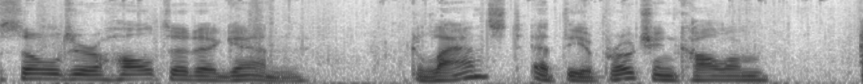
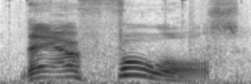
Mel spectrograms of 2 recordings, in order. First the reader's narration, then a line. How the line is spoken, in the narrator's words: he exclaimed vehemently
